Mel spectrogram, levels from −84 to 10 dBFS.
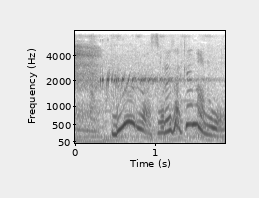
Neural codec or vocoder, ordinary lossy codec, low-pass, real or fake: none; none; 7.2 kHz; real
